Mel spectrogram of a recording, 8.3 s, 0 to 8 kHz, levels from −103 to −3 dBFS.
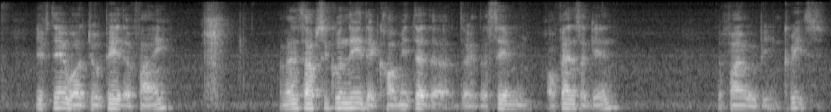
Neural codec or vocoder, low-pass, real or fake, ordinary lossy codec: none; 7.2 kHz; real; none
